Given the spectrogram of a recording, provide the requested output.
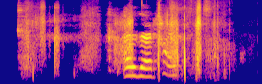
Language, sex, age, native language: Icelandic, female, 10, Icelandic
